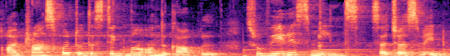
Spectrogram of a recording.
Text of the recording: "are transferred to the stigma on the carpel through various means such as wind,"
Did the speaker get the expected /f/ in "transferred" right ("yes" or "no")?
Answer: yes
